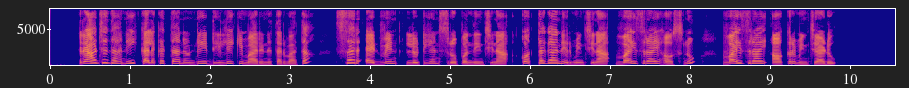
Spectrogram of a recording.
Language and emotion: Telugu, neutral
